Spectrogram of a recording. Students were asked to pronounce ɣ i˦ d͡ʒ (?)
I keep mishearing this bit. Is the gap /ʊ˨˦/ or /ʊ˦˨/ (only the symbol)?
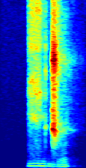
ʊ˨˦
